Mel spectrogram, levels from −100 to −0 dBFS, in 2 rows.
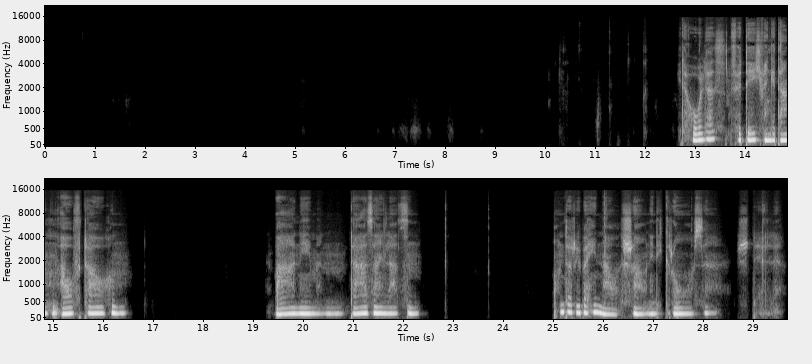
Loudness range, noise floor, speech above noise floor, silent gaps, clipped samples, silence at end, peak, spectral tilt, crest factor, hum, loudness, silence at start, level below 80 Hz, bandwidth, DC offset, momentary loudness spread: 9 LU; under -90 dBFS; over 72 dB; 18.08-18.12 s; under 0.1%; 0.2 s; -4 dBFS; -6.5 dB/octave; 18 dB; none; -19 LUFS; 12.75 s; -54 dBFS; 13.5 kHz; under 0.1%; 14 LU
